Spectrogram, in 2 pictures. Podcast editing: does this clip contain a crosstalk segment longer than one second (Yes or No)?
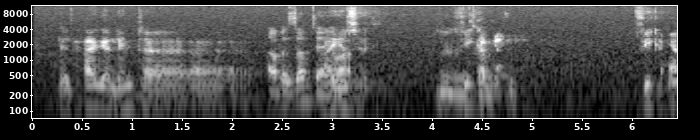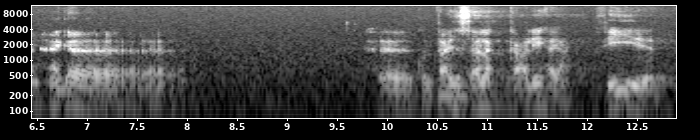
No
